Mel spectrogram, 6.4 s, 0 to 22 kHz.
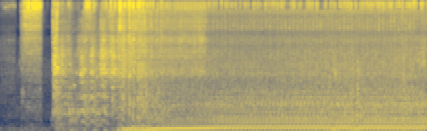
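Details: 1986 Chevy Silverado with 5.7 350 Vortec V8 after camshaft swap to run the stock mechanical fuel pump, refired to check pumping: rough cranking about 1.5 seconds, then catches cleanly into a steady even idle; normal start.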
